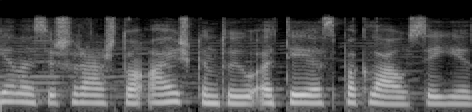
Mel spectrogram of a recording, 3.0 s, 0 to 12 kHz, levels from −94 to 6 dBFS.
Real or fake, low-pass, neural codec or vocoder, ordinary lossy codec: real; 7.2 kHz; none; Opus, 64 kbps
